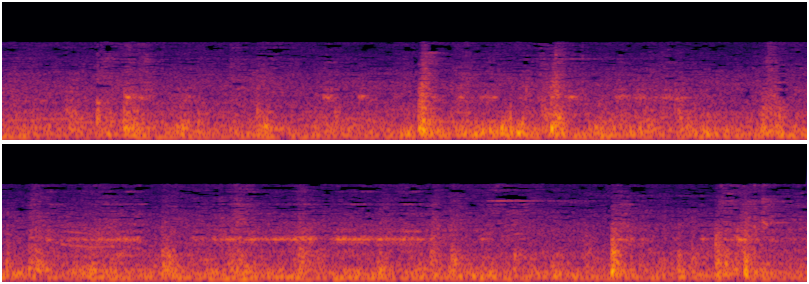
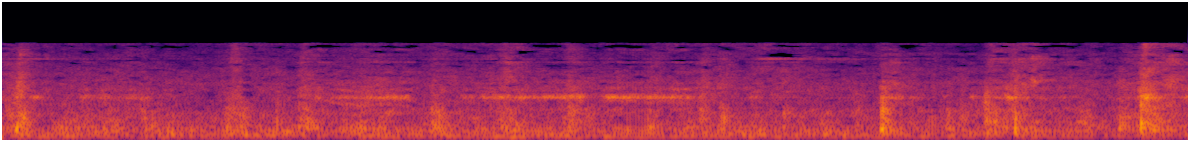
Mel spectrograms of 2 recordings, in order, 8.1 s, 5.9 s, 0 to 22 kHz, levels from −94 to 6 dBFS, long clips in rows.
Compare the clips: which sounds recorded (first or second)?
first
